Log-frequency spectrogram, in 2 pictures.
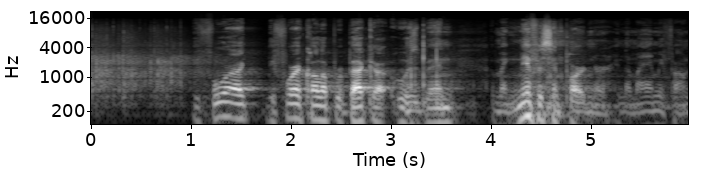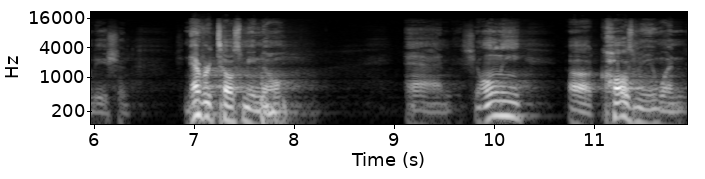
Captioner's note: applause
